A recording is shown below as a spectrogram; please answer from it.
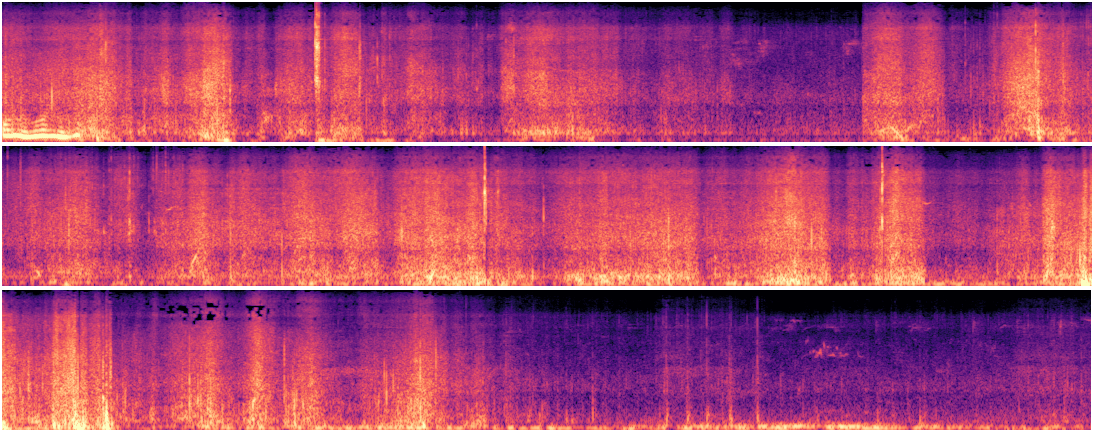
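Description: Irregular rustling, brushing and scraping of a jacket sleeve and hands handling a spinning rod close to a body-worn camera's microphone, with a few sharper clicks and knocks. It eases off for a couple of seconds, then picks up again.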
